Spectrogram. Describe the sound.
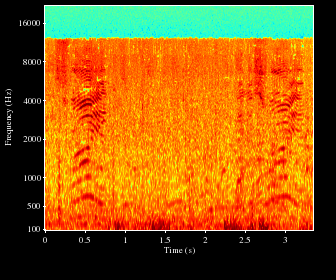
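Gusty wind buffets the microphone in low, rumbling surges on the deck of the schooner American Eagle, racing out on open water near the finish line, swelling twice; a gust sends plastic bottles and aluminum cans rolling across the deck, with indistinct voices calling faintly in the background.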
